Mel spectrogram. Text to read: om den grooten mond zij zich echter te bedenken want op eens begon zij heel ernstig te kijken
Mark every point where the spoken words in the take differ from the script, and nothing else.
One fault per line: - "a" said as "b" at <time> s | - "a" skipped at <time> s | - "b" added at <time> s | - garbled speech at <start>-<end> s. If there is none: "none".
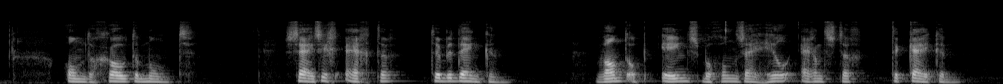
none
